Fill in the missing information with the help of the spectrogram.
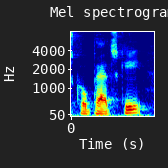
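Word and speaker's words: Kopecky: And he says Kopetsky. Close enough.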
